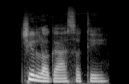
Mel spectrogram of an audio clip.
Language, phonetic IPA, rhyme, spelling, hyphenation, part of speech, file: Hungarian, [ˈt͡ʃilːɒɡaːsɒti], -ti, csillagászati, csil‧la‧gá‧sza‧ti, adjective, Hu-csillagászati.ogg
- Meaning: astronomical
